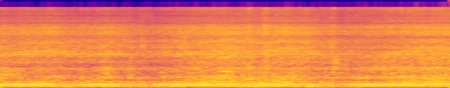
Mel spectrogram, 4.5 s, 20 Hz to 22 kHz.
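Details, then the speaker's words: Bajaj Pulsar 125 BS6 that stalled whenever put into gear, after the fix: started on the self-starter, clutch pulled and second gear engaged, with an even, steady engine note and no stumbling or cutting out. Runs normally in gear. "Clutch ले लिया, second gear को डाला, अभी bike चल रहा है। अब gear डालते ही कोई दिक्कत नहीं,"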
